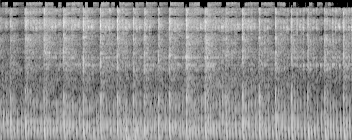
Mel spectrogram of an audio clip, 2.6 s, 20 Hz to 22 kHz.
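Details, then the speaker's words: Echo CS400 chainsaw after OEM oil pump replacement, untuned: lumpy, stuttering uneven burble instead of a clean scream; runs poorly, owner says it needs tuning, muffler mod and port job. "Right now this all sucks. Needs a tuning, that might help out a little bit."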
